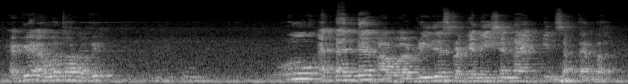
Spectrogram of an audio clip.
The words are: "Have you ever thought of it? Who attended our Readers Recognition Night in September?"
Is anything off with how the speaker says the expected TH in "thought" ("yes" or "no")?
yes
